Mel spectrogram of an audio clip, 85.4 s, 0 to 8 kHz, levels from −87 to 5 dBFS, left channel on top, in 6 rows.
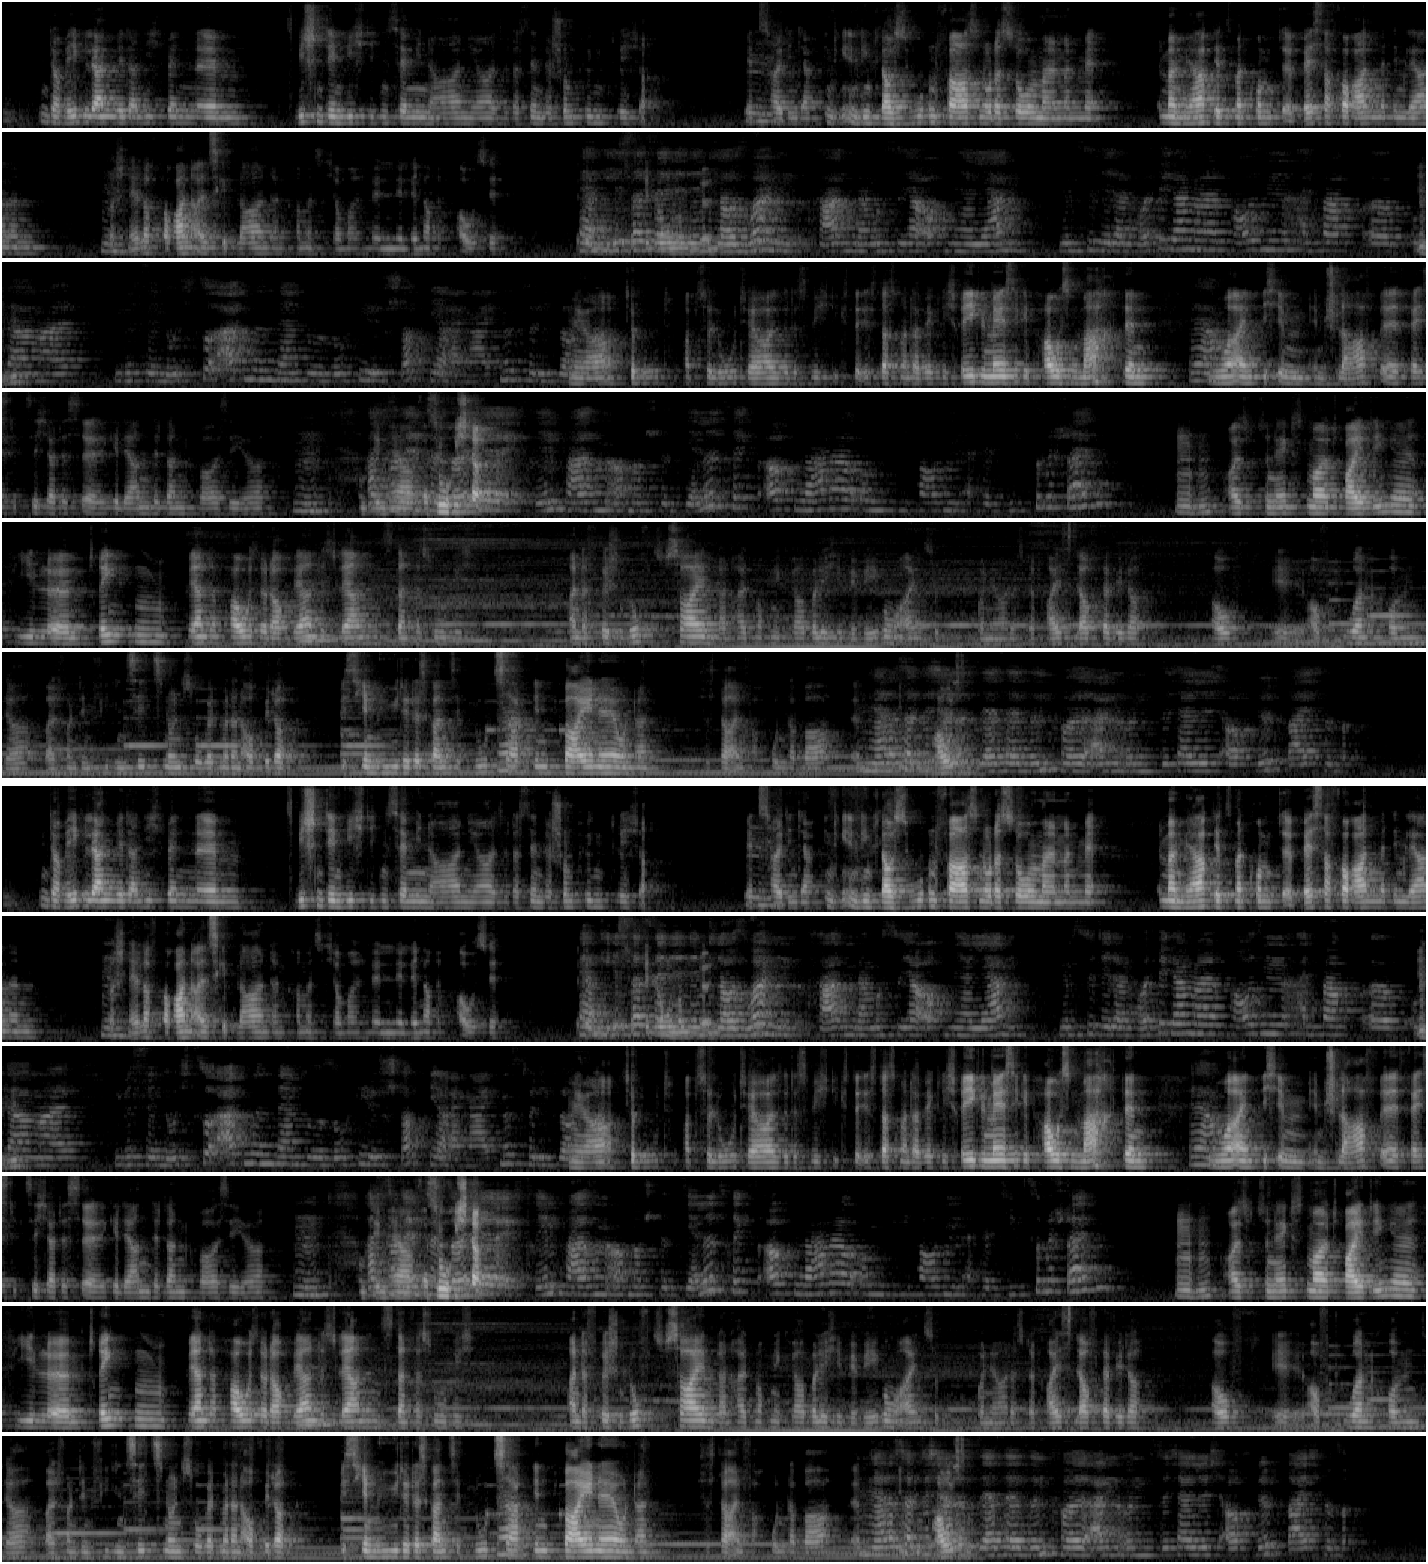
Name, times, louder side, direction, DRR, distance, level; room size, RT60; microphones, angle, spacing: voice 1, 0.4-2.4 2.9-6.3 7.4-10.9 11.6-14.6 15.3-18.5 18.8-19.2 20.8-21.4 28.4-28.7 34.1-35.0 35.4-36.7 37.0-39.9 40.5-42.8 43.0-45.3 46.4-46.8 47.1-47.5 54.4-61.6 62.6-66.3 66.7-68.3 69.0-69.3 69.7-74.0 74.6-77.7 78.4-78.6 78.9-79.9 80.5-80.7, right 4 dB, 35° right, 11 dB, 0.8 m, -35 dB
voice 2, 7.4-7.7 15.2-15.5 20.0-24.4 24.8-29.1 29.6-34.5 40.3-40.7 45.6-53.7 59.9-60.2 76.1-76.4 79.7-84.6, right 3 dB, 60° right, -4 dB, 2.6 m, -48 dB
sound 1, 58.8-70.4, left 1 dB, 25° left, 2.8 m, -55 dB
sound 2, 69.5-80.9, equal, 20° right, 4.3 m, -52 dB
12.0 x 9.8 x 7.8 m, 0.72 s
head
